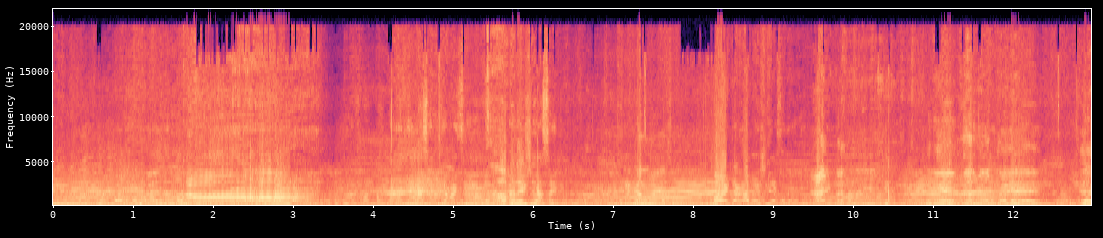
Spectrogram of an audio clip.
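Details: Sahiwal bull calf among cattle at a Cox's Bazar market in Bangladesh on 24 February: a long, wavering moo lasting about three seconds opens the clip, then bargaining voices and crowd chatter dominate, with further faint lowing underneath.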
